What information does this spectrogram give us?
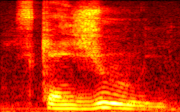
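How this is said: It is said with an American pronunciation. "While the American"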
